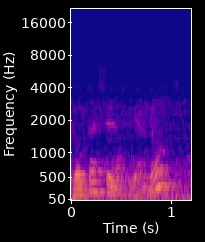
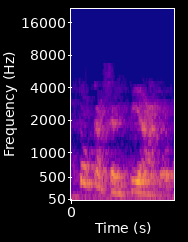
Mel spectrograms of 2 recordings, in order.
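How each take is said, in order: First: The voice rises at the end, a question. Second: The voice falls at the end, a statement.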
